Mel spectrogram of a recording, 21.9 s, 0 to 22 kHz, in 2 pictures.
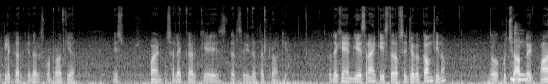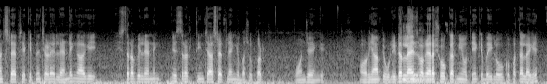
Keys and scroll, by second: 1.1 Escape, 5.2 Escape.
